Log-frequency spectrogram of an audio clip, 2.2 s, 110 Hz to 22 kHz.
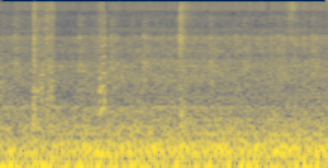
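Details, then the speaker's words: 1954 Chrysler New Yorker, 331 Hemi V8, PowerFlite automatic, 54,342 miles: fires right up and settles into a low, even, steady idle rumble with no knocks or misses; starts like that every time, sounds healthy. "let's go ahead and start this up so you can hear it run just fires like that every time"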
